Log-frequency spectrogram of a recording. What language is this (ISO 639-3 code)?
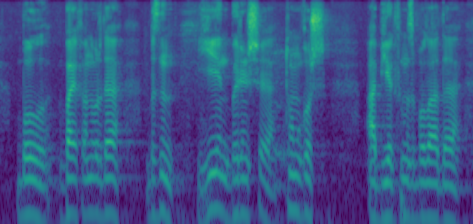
kaz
